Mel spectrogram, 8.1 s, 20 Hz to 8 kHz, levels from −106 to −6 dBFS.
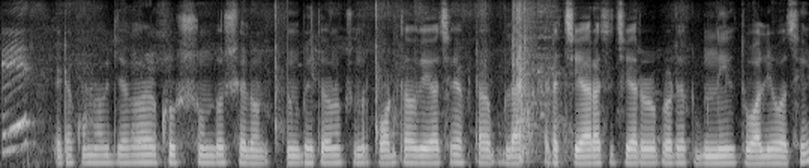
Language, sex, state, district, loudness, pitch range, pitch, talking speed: Bengali, male, West Bengal, Jhargram, -33 LUFS, 120-130 Hz, 125 Hz, 180 wpm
